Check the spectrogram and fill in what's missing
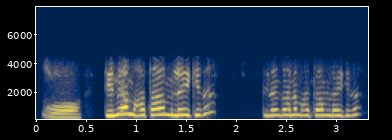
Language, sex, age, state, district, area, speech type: Santali, female, 30-45, West Bengal, Birbhum, rural, conversation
